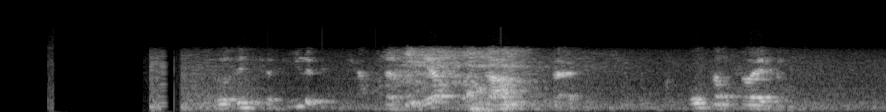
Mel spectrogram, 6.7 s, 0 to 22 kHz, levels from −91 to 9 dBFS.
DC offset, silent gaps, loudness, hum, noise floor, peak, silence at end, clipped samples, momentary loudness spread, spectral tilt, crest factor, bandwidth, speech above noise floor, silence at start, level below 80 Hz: under 0.1%; none; -20 LUFS; none; -44 dBFS; -2 dBFS; 0.45 s; under 0.1%; 21 LU; -9.5 dB/octave; 22 dB; 4.1 kHz; 25 dB; 1.1 s; -48 dBFS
